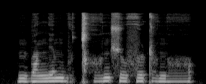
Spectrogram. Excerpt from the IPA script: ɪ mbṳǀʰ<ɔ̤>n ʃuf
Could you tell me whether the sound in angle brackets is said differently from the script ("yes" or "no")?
no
